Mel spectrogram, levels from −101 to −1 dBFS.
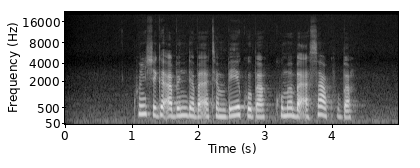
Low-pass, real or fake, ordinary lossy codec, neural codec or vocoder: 19.8 kHz; real; none; none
